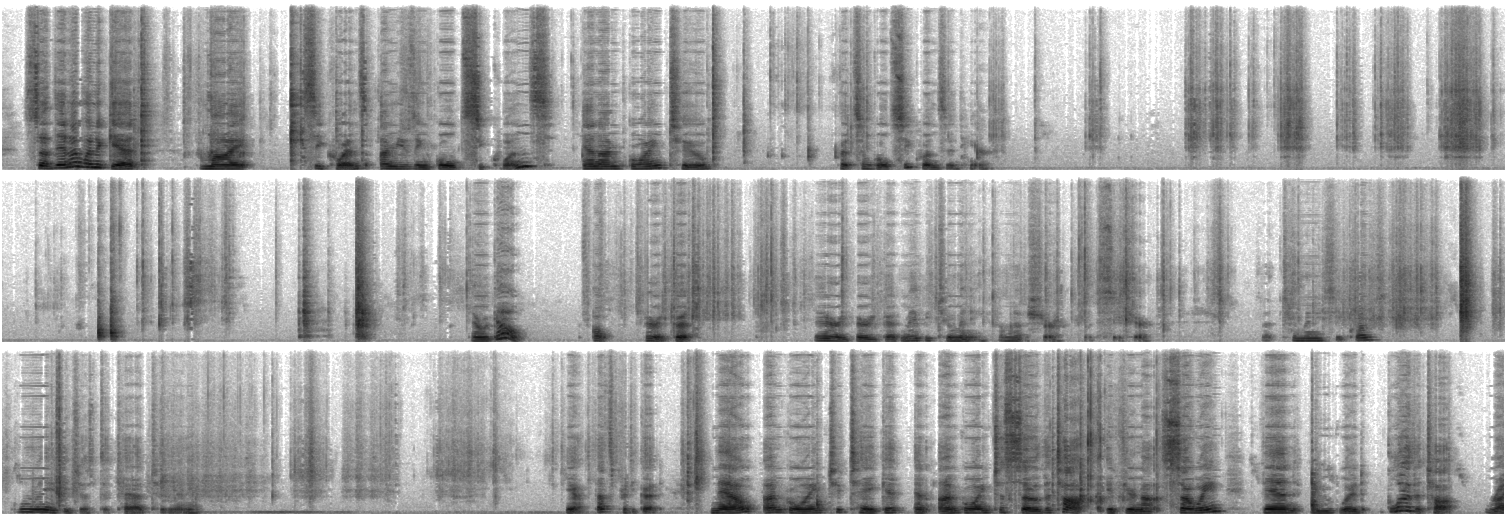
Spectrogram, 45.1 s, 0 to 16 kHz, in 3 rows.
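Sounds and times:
soft paper rustle: 11.8s - 17.5s, 18.9s - 19.8s, 20.8s - 30.8s, 31.4s - 36.1s.

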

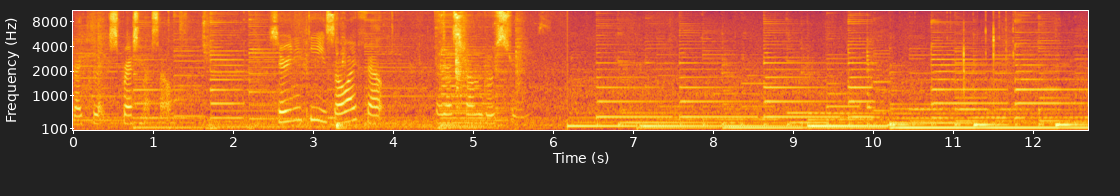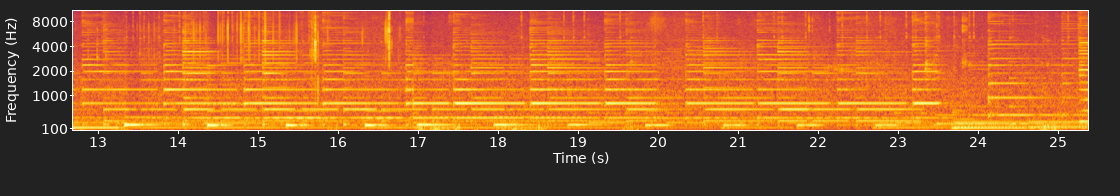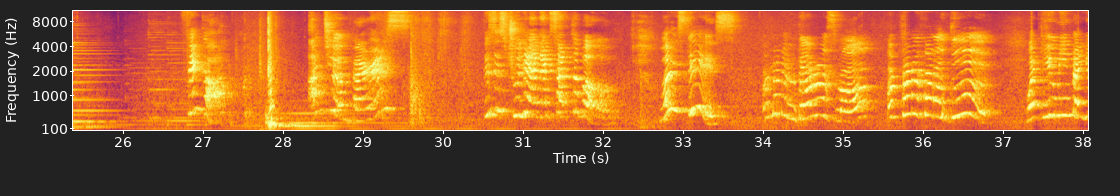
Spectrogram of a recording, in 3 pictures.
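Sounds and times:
acoustic guitar slow melody: 0.0s - 28.7s.

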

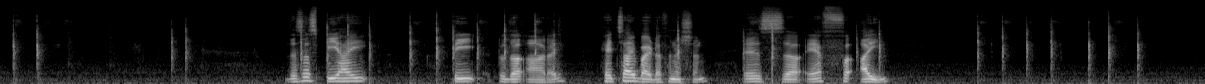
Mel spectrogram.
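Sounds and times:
chalk clicking on blackboard: 0.1s - 0.8s, 1.7s - 2.0s, 3.0s - 5.7s, 6.7s - 7.9s, 9.8s - 11.5s.

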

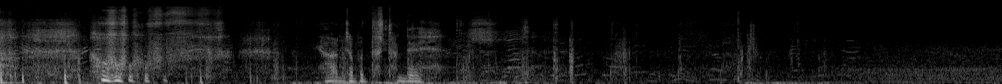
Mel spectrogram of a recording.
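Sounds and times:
footsteps crunching on snowy gravel: 0.0s - 8.4s.

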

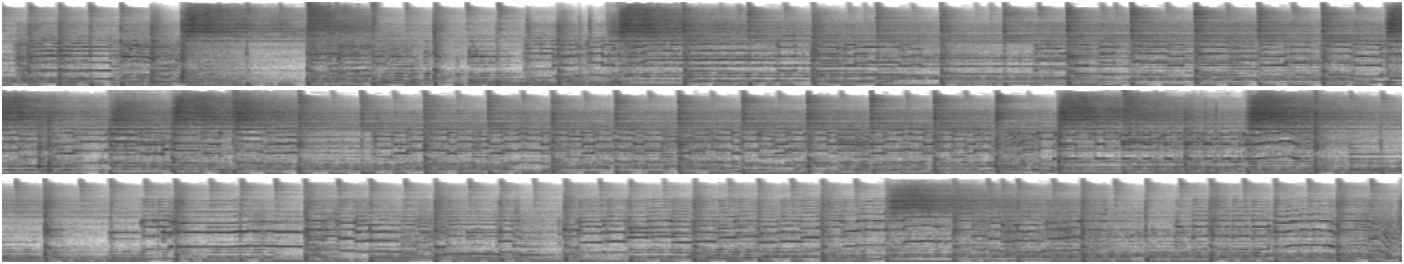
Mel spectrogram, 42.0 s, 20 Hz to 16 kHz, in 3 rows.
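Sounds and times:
bass: 0.0s - 42.0s
electric guitar lead: 0.0s - 42.0s
keyboard: 0.0s - 42.0s
steady drum beat: 0.0s - 42.0s.

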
